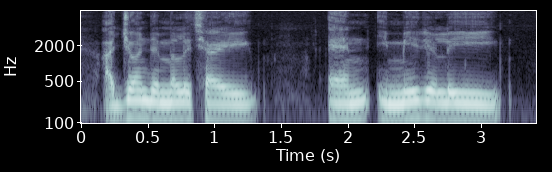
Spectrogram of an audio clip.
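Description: A man's fairly low voice with a dark, mellow tone, a strong Dominican accent and monotone, flat intonation, in a dry, close sound with no echo. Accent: thick Spanish (Dominican) accent in English. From Dominican Republic. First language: Spanish. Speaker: former police officer and war veteran. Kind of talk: interview. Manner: halting, many fillers and repeated words.

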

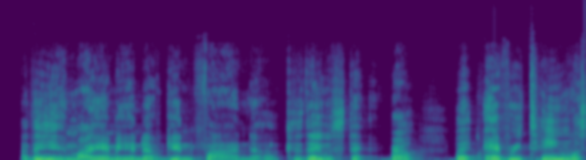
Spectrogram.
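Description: Talking at a fairly quick pace, a man is heard. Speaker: basketball player and podcast host. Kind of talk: casual chat.

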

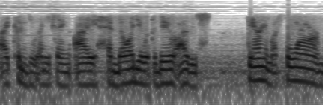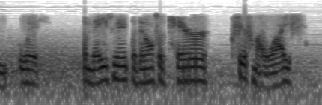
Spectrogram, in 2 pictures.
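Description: Over music in the background, a man with an American accent speaks at a moderate pace with fairly even intonation. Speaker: storyteller. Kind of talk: ghost story telling.

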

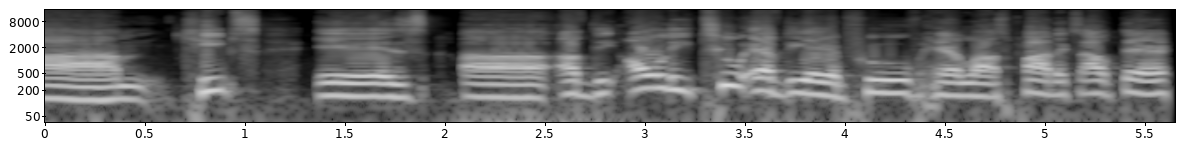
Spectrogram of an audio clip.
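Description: A man's animated tone on a very clean recording with a silent background. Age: 30s. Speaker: comedian and podcast co-host. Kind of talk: casual chat.

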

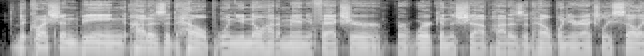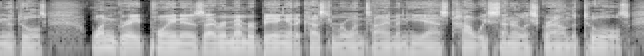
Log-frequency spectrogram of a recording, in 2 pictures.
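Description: A man at a fairly low pitch in a plain, everyday voice, fairly quick with hardly any pauses and fairly even intonation. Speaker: cutting tool manufacturer. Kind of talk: casual interview.

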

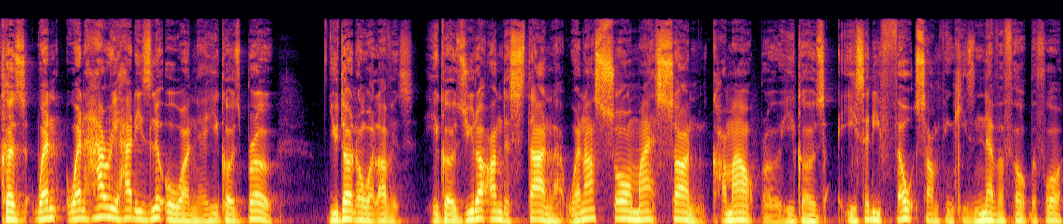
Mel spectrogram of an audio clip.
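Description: A man talks with a London accent and ordinary pitch variation. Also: medium pitch for a man, moderate pace. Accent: London Multicultural English. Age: 20s. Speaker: podcast co-host. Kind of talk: casual chat. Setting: studio.

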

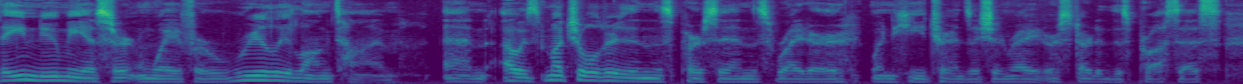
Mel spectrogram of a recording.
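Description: At a fairly quick pace with hardly any pauses, a man speaks at a fairly low pitch with ordinary pitch variation. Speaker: writer and visual artist. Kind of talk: casual chat. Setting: studio.

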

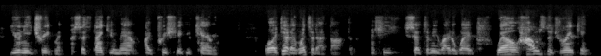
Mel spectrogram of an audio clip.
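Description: With a New York accent, a man speaks at a medium pitch. His voice moves through very wide pitch swings. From New York (Staten Island). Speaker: retired firefighter, cancer survivor. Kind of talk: interview storytelling. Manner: fast.

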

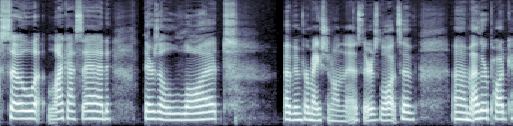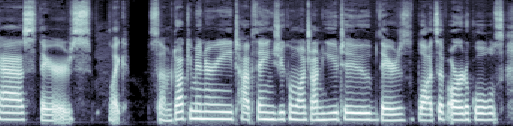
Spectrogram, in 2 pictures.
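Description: On a very clean recording with a silent background, a woman at a medium pitch speaks at a fairly slow pace with monotone, flat intonation. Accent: Appalachian. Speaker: true crime podcast host. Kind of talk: scripted narration and casual chat.

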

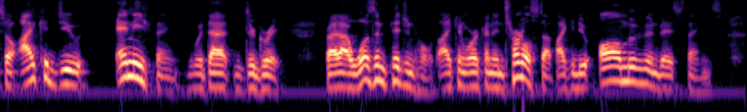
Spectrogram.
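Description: At a fairly quick pace, a man talks in an ordinary speaking voice with a medium pitch. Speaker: acupuncturist and movement specialist. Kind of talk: interview about mobility and training.

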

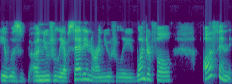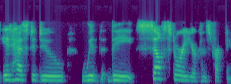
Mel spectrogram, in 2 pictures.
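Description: Hers is a plain, everyday voice, medium in pitch, with ordinary pitch variation and a fairly slow pace. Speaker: psychology professor. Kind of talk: interview.

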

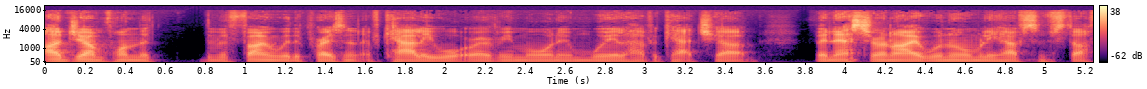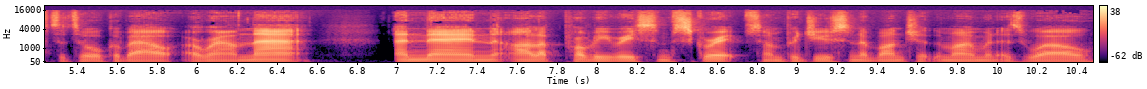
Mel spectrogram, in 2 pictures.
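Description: A man with an English accent talks at a very fast pace with a very deep, low pitch and monotone, flat intonation. The recording is very clean, with a silent background and a dry, close sound with no echo. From southern England (East Sussex). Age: 40s. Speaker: actor and entrepreneur. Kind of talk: casual chat.

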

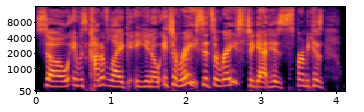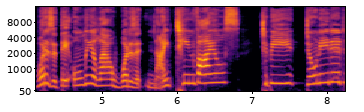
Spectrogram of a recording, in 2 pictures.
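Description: A woman's high voice at a fairly quick pace, with very wide pitch swings, very even loudness, and a dry, close sound without echo. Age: 40s. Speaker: podcaster. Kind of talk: casual chat.

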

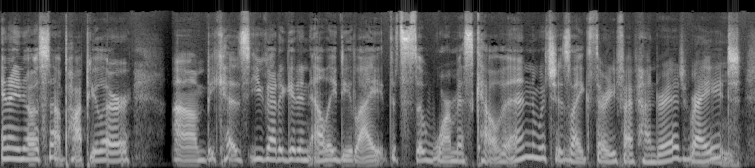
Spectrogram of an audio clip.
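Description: A woman talks at a fairly slow pace. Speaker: interior design podcast host. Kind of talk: casual chat.

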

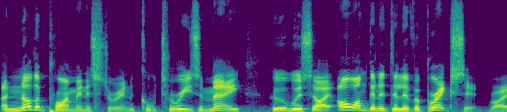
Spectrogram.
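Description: With an English accent, a man talks at a fairly quick pace in a fairly high voice. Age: 40s. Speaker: podcast host and comedian. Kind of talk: casual chat. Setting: studio.

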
